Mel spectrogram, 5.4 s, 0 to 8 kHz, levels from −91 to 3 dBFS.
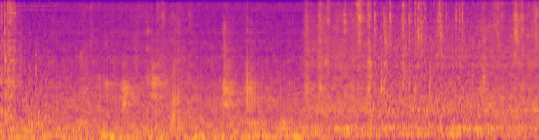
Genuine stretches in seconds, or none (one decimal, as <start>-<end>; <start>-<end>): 0.0-0.5; 3.7-4.8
